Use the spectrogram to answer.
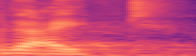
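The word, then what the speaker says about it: write: जैसे WRIT राइट, इस W silent होगा, जब जब आ के पहले W आए साइलेंट करेंगे हम लोग, क्यों के बाद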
